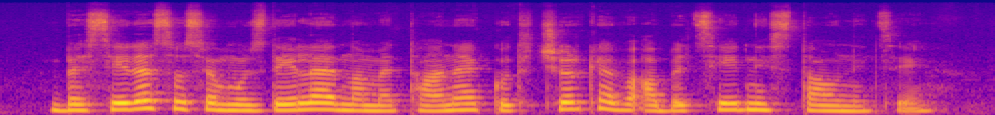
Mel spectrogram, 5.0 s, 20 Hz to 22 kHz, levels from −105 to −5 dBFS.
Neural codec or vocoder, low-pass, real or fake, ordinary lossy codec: none; 19.8 kHz; real; none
